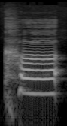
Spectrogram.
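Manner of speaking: Ke high and level with a puff of air; aspirated ke. Shown as a demonstration. Teacher modeling aspirated Ke for class. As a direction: breathe out hard on Ke. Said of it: "yang kedua keluar udara".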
